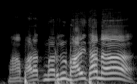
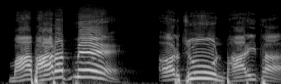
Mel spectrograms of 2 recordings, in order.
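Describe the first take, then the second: First: Quick slogan. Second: Slow slogan. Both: Shown as a demonstration.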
